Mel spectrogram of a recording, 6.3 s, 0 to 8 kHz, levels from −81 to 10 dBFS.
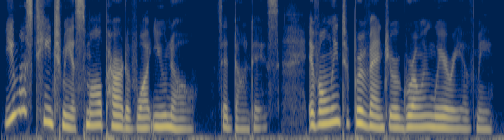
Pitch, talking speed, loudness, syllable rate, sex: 200 Hz, 210 wpm, -20 LUFS, 5.2 syllables/s, female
